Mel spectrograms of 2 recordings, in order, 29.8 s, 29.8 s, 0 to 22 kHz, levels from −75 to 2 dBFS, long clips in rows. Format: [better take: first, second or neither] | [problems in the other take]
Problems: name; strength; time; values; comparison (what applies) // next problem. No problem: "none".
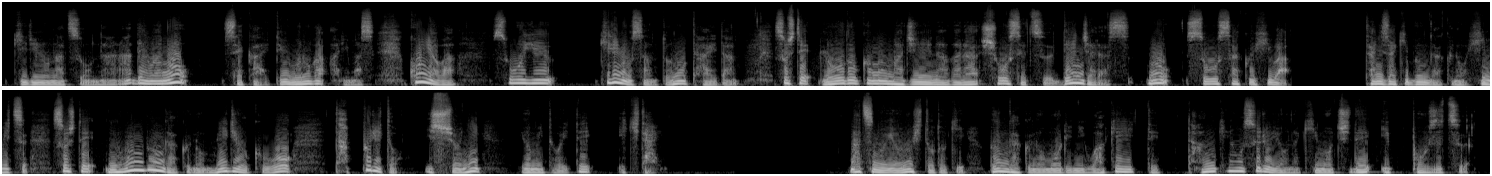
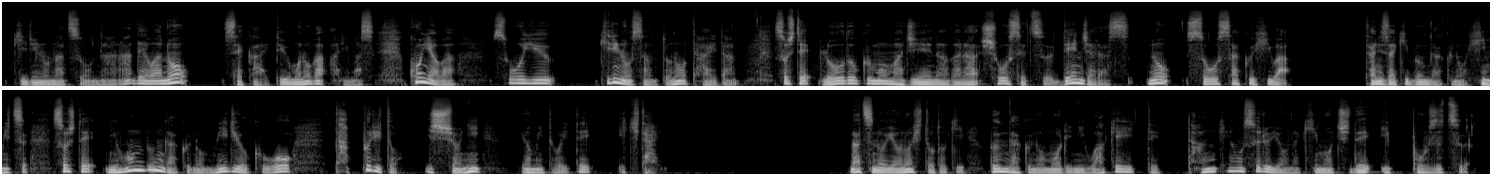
second | distortion; slight; 9% of the sound clipped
